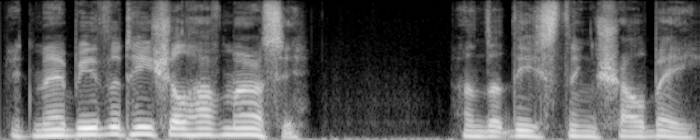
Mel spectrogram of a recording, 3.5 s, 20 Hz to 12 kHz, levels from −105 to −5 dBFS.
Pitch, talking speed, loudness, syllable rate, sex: 130 Hz, 240 wpm, -19 LUFS, 6.1 syllables/s, male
